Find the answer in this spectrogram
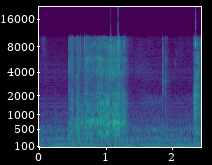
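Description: Rustling and scraping as a soil-filled nylon head on a plastic yogurt container is handled and turned on a stainless steel table, lasting about a second.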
